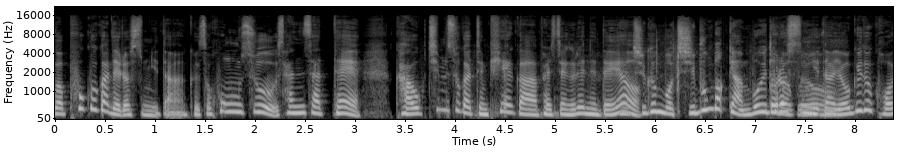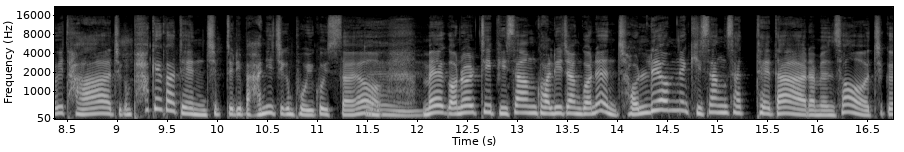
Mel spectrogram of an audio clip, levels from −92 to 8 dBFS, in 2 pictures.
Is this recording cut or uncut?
uncut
